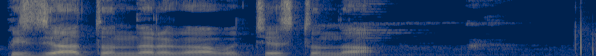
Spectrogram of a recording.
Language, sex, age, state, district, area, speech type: Telugu, male, 18-30, Telangana, Hyderabad, urban, read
